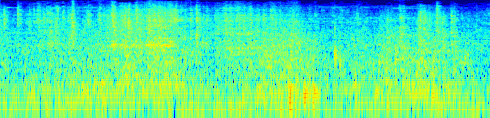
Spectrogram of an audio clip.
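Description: Continuous rumbling roar of flames from a burning limousine just after it has exploded, with scattered crackles.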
